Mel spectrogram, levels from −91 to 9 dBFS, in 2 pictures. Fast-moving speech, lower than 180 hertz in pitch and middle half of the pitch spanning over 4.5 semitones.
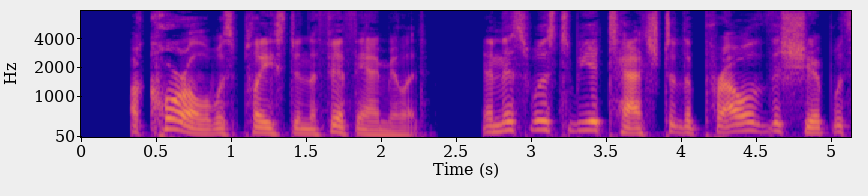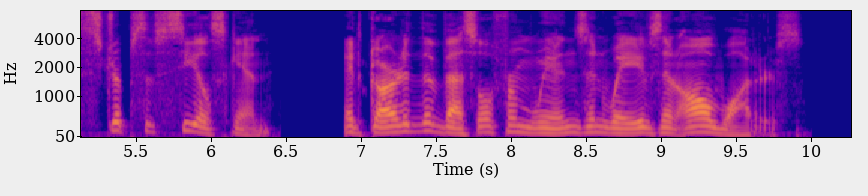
Yes: fast, 210 wpm; medium, 140 Hz; average, 5.2 semitones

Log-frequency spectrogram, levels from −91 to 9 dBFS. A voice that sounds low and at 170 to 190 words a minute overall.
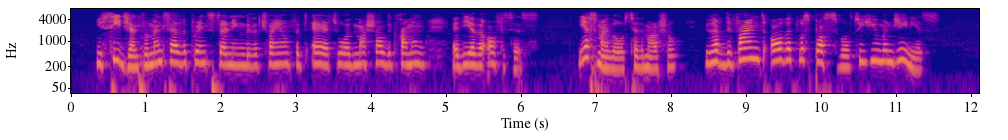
No: high, 240 Hz; average, 175 wpm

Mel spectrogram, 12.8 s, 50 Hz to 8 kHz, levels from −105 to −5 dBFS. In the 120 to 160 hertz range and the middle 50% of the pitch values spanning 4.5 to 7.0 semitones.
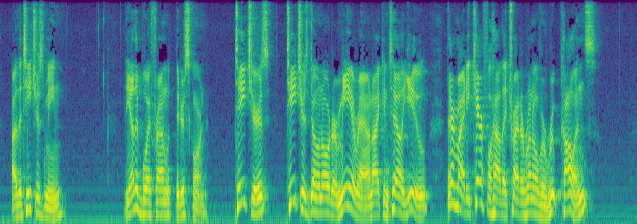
Yes: low, 135 Hz; average, 5.2 semitones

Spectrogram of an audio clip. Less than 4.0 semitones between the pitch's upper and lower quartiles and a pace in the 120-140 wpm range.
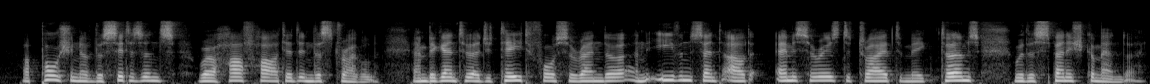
No: narrow, 2.6 semitones; average, 160 wpm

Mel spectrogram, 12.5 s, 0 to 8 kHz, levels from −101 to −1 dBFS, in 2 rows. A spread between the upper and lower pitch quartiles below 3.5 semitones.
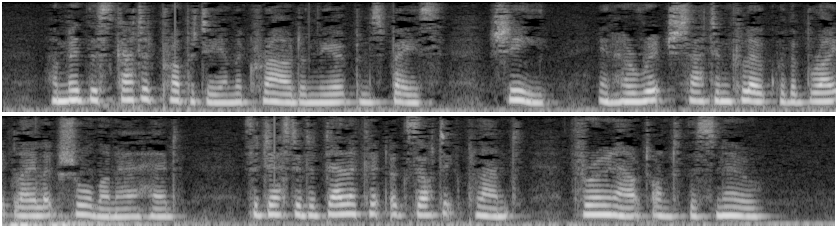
Yes: average, 3.1 semitones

